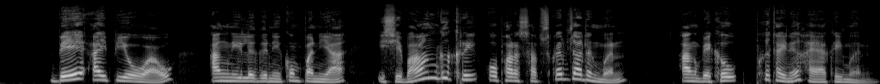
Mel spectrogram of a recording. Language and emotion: Bodo, surprised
